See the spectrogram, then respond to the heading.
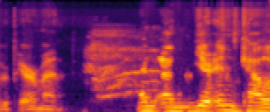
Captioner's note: laughing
